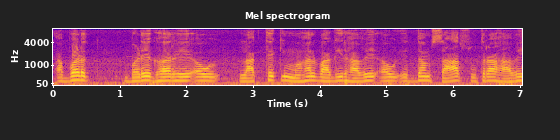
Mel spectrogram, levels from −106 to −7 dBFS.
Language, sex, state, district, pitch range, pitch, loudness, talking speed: Chhattisgarhi, male, Chhattisgarh, Raigarh, 140-155 Hz, 150 Hz, -20 LUFS, 125 wpm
